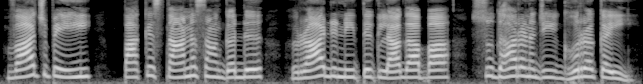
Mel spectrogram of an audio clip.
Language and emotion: Sindhi, neutral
